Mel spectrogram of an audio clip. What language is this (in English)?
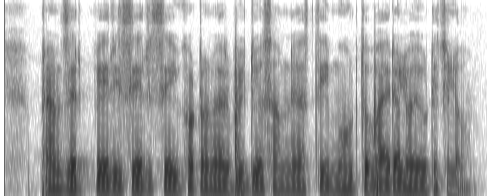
Bangla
